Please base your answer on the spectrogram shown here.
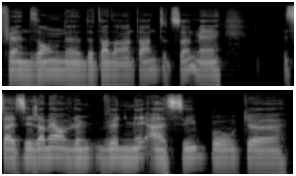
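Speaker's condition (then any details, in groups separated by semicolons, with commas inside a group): Cerebral palsy, near quadriplegia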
